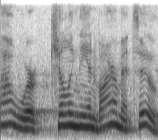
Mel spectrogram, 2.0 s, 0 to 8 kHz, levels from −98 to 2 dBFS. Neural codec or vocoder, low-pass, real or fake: none; 7.2 kHz; real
